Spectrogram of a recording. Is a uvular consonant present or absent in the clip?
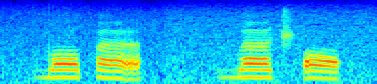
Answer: absent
